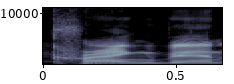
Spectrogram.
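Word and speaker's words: Khruangbin: n g b i n is that right krang bin i in my head i've i've also i've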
